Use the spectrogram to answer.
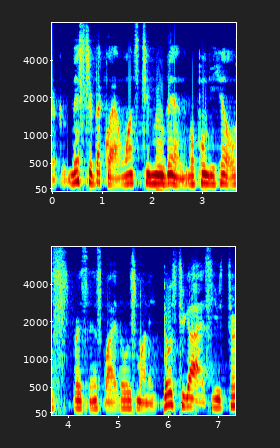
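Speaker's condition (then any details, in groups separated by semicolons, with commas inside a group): No condition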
